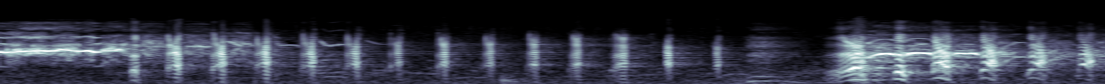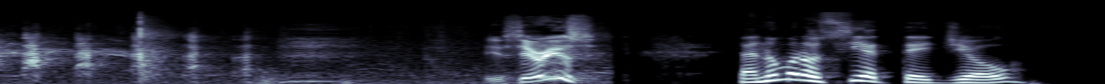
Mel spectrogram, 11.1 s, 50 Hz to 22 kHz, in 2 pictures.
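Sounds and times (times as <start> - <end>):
man laughing heartily: 0.0 - 7.0.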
